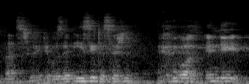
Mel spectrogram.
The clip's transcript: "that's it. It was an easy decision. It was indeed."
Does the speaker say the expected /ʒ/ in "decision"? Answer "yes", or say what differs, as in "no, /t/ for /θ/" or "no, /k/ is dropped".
yes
